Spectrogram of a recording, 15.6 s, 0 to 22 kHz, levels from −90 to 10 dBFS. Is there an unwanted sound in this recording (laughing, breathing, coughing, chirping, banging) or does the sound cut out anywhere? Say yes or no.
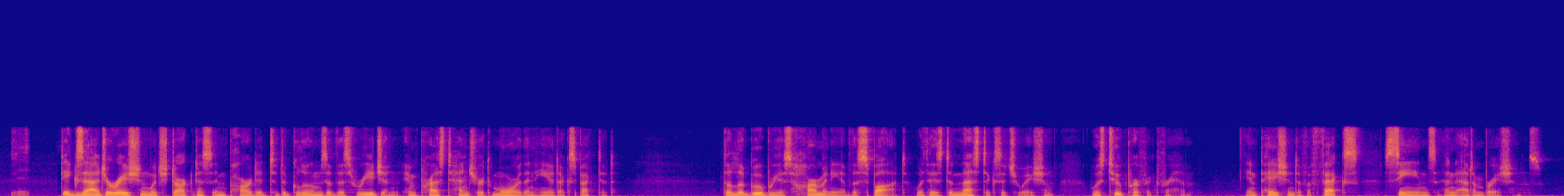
yes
